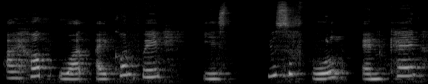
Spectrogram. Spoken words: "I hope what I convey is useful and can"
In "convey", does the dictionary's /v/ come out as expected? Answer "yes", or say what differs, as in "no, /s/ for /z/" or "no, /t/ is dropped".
no, /f/ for /v/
